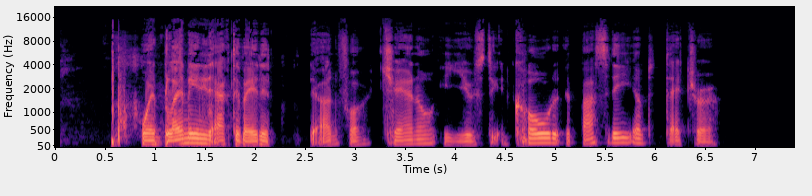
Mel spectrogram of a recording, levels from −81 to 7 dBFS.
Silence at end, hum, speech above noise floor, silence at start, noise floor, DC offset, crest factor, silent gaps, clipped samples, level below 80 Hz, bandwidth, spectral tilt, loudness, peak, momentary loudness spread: 0.8 s; none; 68 dB; 0.55 s; -85 dBFS; under 0.1%; 18 dB; none; under 0.1%; -50 dBFS; 15.5 kHz; -5 dB/octave; -18 LUFS; 0 dBFS; 12 LU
